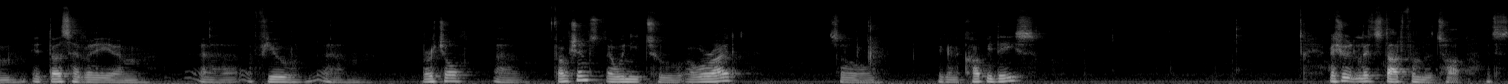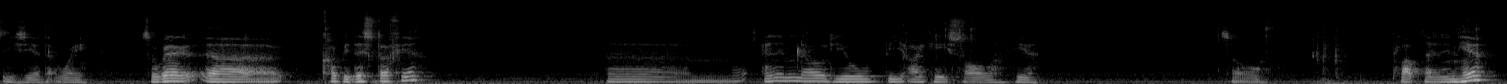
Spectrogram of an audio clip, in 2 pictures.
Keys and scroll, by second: 8.6 ctrl+c, 18.9 ctrl+c, 28.3 ctrl+v.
